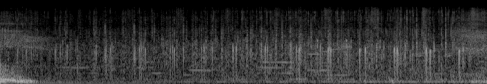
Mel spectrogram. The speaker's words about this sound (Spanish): ¡Aplausos! ¡Cómo no! ¡Claro que sí, mi cuate!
